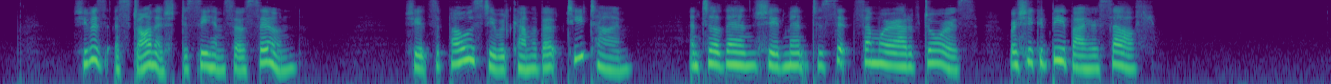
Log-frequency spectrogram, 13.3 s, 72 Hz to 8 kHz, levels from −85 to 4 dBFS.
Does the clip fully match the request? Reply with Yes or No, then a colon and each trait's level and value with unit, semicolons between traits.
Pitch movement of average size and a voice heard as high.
Yes: average, 4.5 semitones; high, 205 Hz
